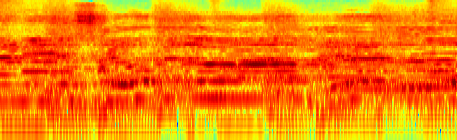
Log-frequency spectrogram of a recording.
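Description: A live blues band playing: electric guitar, bass guitar, drum kit, saxophone and keyboard together, loud and steady.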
